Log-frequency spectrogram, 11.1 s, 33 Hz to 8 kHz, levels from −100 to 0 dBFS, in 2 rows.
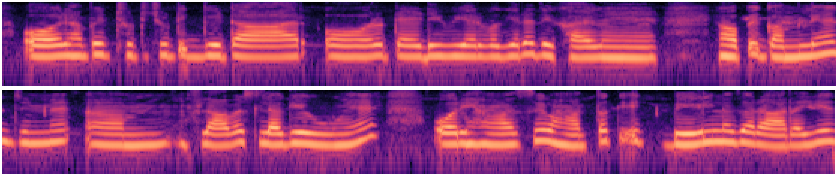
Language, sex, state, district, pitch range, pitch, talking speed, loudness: Hindi, female, Chhattisgarh, Bastar, 225-255 Hz, 235 Hz, 185 wpm, -23 LUFS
